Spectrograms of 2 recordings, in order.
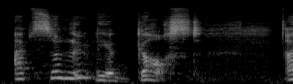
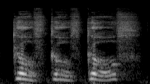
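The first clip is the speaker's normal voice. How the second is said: mocking taunt; 9 dB louder, much slower than usual. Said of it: "one of them goes".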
